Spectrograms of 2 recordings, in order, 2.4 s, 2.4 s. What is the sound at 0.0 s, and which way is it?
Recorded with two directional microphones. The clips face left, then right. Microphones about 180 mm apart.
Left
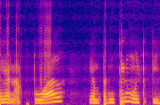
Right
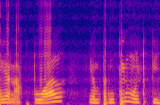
Speech, 60° left (ahead or behind).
